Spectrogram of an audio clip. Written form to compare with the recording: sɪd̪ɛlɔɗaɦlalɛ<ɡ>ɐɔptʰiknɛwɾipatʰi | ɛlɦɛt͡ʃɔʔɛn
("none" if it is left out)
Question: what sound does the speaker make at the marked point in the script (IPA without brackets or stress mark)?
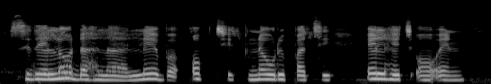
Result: b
